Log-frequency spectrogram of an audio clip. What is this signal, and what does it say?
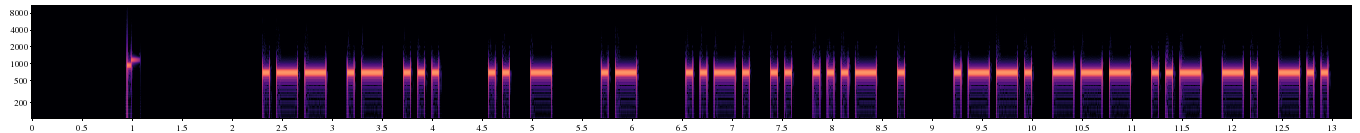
Morse code, heard as a keyed tone, about 17 wpm, 700 Hz. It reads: WAS IT A FIVE POUND
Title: Sentences from Top 1000 Words - Review Part 2 - 17wpm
